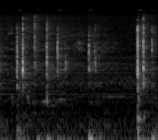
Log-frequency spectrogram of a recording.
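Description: Computer keyboard typing: a handful of separate, irregularly spaced keystrokes.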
